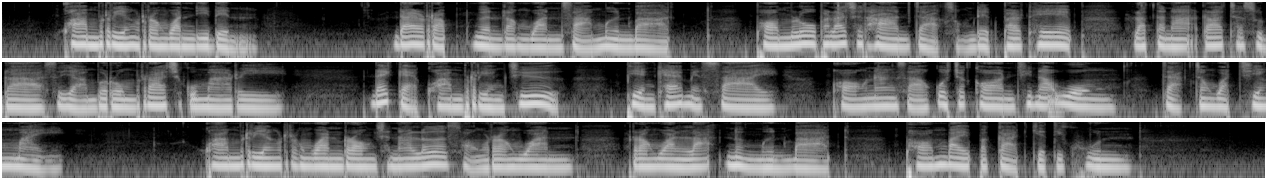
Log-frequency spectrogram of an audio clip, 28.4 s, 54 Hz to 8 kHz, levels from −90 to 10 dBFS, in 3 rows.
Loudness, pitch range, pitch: -17 LUFS, 135-165 Hz, 150 Hz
